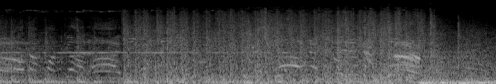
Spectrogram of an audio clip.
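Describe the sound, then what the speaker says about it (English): Sustained automatic gunfire from a minigun in the video game Max Payne, a dense, continuous rattle of shots with game effects layered over it, loud and close throughout. "es una minigun"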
